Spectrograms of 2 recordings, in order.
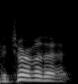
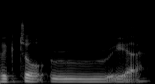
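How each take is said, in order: First: The word is said quickly and rushed. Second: The word is said slowly and carefully. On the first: The speaker calls it wrong. "A intenção não é você sair correndo" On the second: The speaker calls it right. "Vai devagar"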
